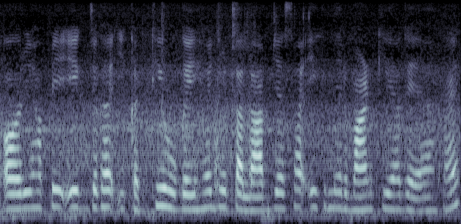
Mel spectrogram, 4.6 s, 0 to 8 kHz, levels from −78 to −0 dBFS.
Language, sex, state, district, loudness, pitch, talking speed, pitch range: Hindi, female, Chhattisgarh, Raipur, -19 LUFS, 215 Hz, 220 wpm, 200-225 Hz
